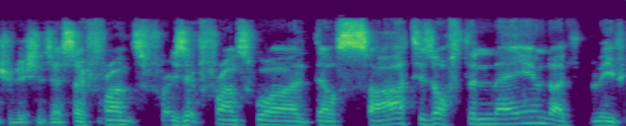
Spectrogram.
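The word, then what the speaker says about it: François Delsarte: Quebecois will be rolling over in their grave at my pronunciation, no doubt. No, that's right. Yeah, Francois Delsarte.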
